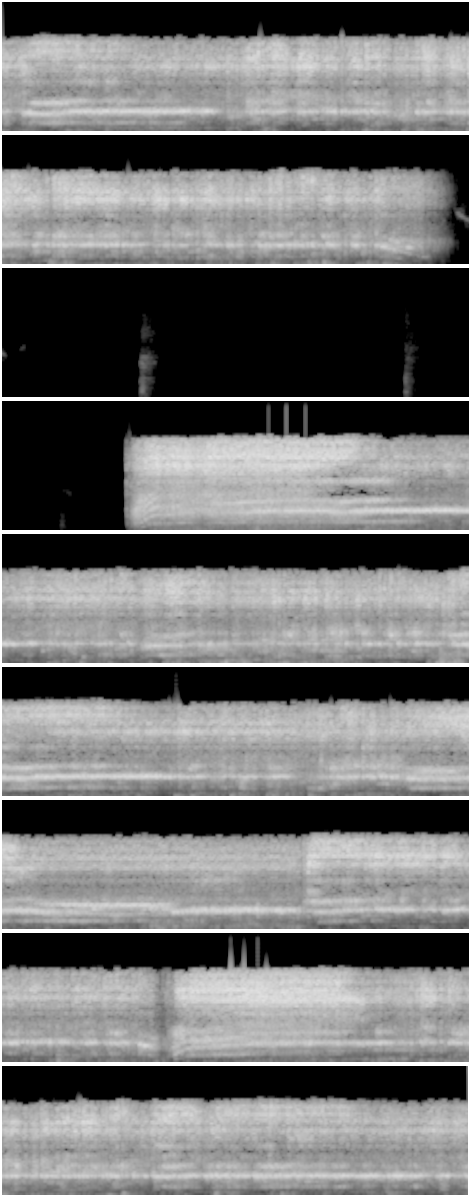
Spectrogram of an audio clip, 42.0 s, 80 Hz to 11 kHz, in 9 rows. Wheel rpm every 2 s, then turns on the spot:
230, 230, 230, 230, 50, 0, 0, 40, 210, 230, 230, 230, 230, 220, 220, 230, 230, 190, 230, 230, 230.
none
